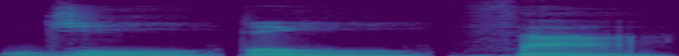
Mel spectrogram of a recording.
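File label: "jiritha", concatenated syllables; Affixing experiment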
